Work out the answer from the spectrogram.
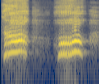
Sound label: fear; emotes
